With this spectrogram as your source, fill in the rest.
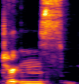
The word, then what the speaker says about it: Turton: I actually just bought Stuart Turton's, is that how you say it?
